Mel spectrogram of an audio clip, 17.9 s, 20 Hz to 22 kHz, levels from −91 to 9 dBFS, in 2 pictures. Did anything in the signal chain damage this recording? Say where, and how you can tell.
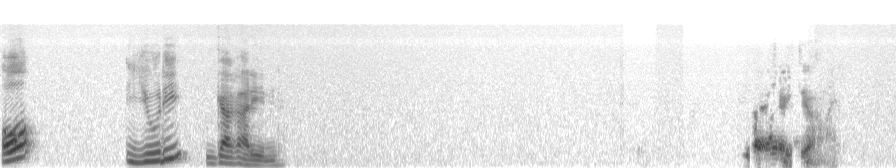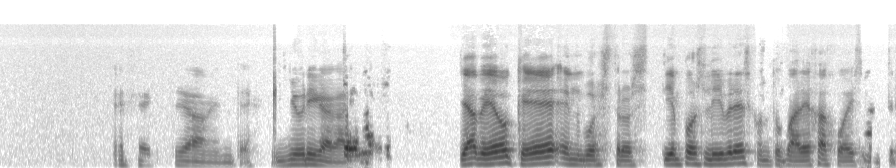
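Yes. Background gated by the echo canceller at 6.25–6.45 s: call processing pulled the microphone down about 12 dB while the loudspeaker played, so room sound dips briefly.

Other side's voice leaking through at 7.44–7.94, 11.67–11.75 and 12.38–12.89 s: a second voice appears, from well below to slightly above the talker, likely residual loudspeaker echo the canceller missed.

Speech suppressed in double talk at 7.58–8.05, 12.47–12.59 and 17.58–17.88 s: the talker dips roughly 10 dB, deeper at the end, likely the canceller ducking both sides during overlap.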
